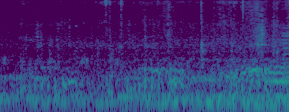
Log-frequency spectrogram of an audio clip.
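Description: Soft, low coos from Dub wale pigeons repeat over a constant hum of background noise, with no talking.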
